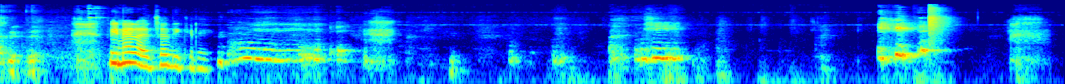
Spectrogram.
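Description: A young boy laughs.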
